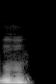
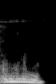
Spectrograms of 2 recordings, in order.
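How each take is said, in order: First: The W is said as in English. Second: The W is said with a Greek accent.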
